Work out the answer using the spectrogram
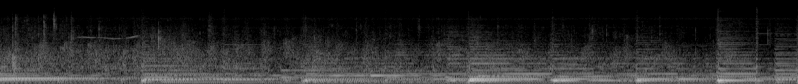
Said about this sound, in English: Can we just give the Lord a clap offering of praise today?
